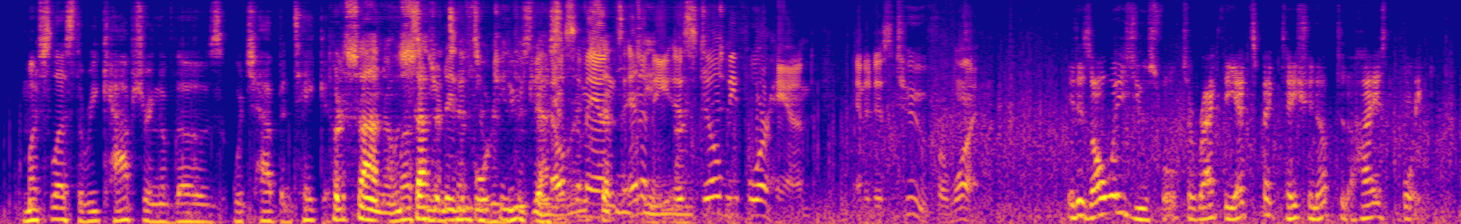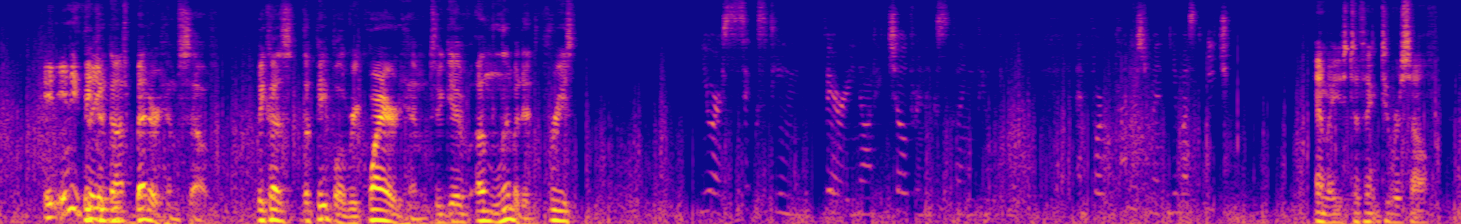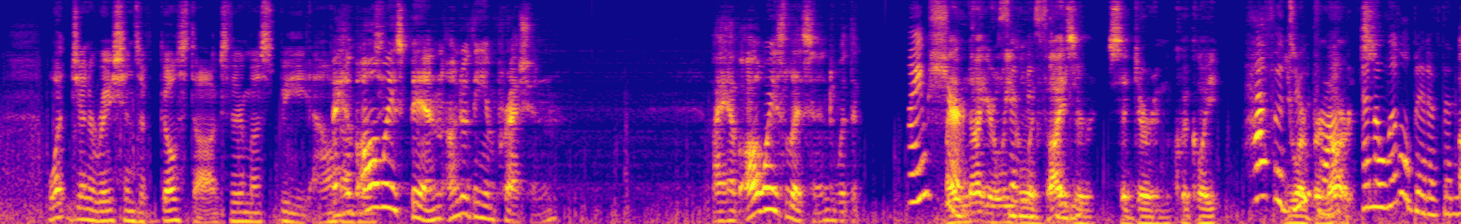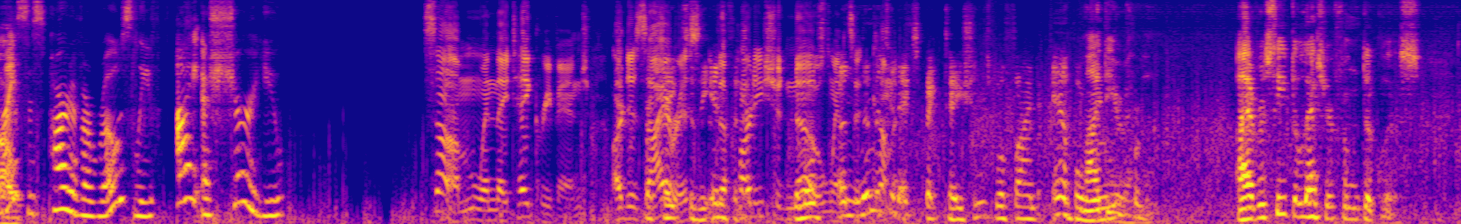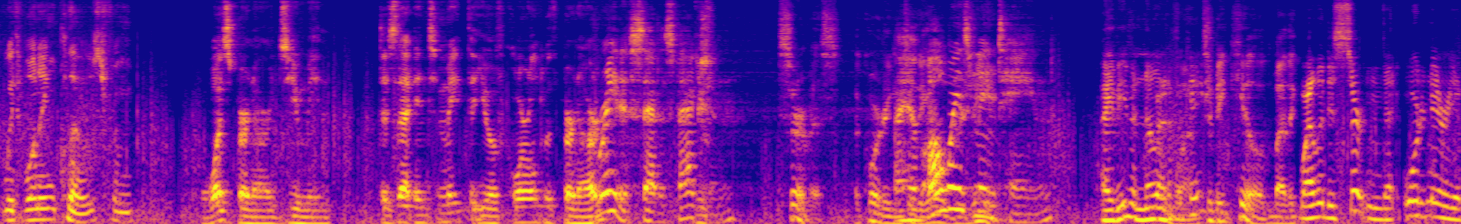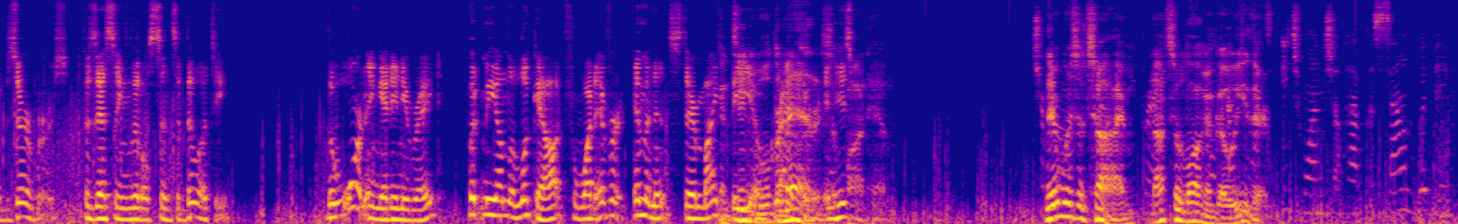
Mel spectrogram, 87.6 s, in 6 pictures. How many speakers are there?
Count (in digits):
10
